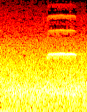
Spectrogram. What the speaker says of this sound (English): The umpire whistles for a ball up.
